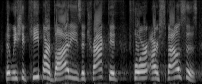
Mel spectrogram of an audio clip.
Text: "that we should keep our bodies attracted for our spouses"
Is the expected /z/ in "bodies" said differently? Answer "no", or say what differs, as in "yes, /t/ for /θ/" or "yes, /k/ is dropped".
no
